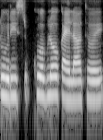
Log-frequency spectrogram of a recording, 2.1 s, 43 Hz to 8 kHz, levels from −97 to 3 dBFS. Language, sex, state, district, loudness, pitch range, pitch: Konkani, female, Goa, North and South Goa, -15 LUFS, 195-230 Hz, 215 Hz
